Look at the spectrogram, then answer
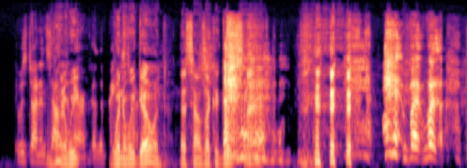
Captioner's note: laugh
